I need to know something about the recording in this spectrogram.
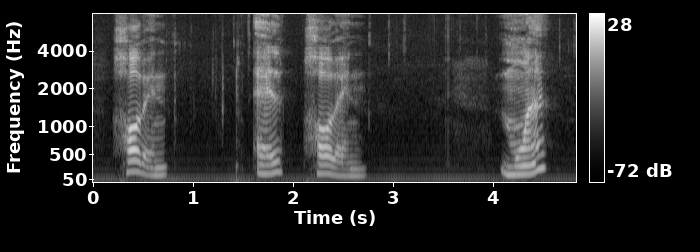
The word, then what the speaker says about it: joven: En espagnol, jeune se dit par exemple de cette façon, se termine par un N, on accentuera donc comme pour les voyelles l'avant-dernière syllabe et on dira joven, el joven.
